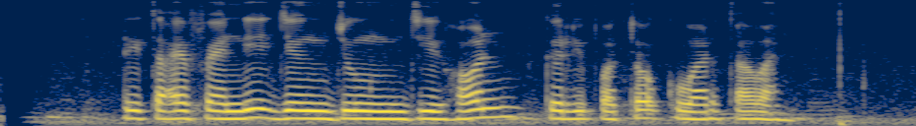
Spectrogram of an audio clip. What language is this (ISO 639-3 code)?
sun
